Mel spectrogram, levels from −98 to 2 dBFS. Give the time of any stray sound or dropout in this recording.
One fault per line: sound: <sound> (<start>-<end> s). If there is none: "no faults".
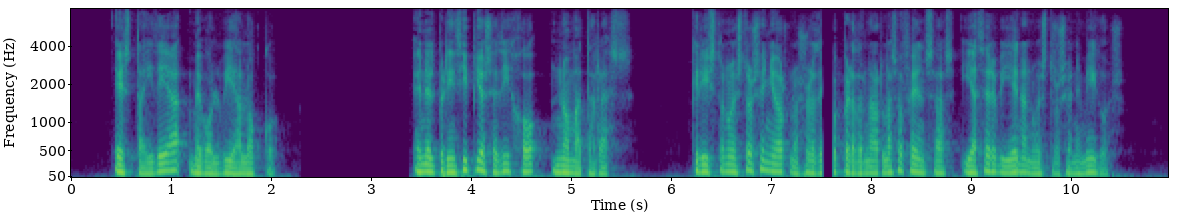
sound: dropout (7.5-7.6 s)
